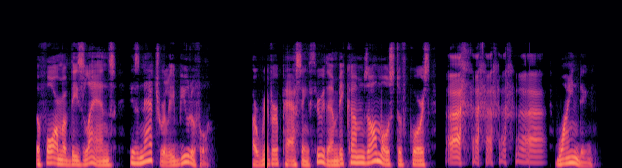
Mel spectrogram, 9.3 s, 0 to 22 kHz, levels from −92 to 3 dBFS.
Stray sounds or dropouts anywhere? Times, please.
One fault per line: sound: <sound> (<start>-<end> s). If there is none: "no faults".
sound: dropout (4.0-4.0 s)
sound: laugh (6.7-8.2 s)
